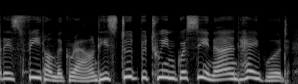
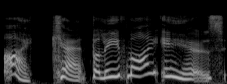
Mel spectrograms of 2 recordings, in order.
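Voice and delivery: high, indignant princess; high-pitched outrage; exclaimed disbelief; 8 semitones higher, slower than usual. A narrator's reading. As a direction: exclaim in offended astonishment. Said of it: "exclaimed Chartreuse".

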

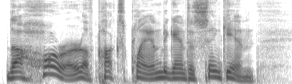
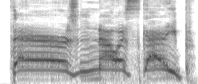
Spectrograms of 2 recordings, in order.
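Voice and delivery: very high, drawn-out gloating shout; villainous shout; much slower than usual. A narrator's reading. Trickster boy taunts the girls from his flying horse, shouting. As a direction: stretch it out like a boy tyrant calling from above. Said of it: "Puck shouted to the girls".

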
